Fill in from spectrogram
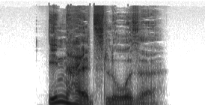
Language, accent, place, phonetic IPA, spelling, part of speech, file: German, Germany, Berlin, [ˈɪnhalt͡sˌloːzə], inhaltslose, adjective, De-inhaltslose.ogg
- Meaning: inflection of inhaltslos: 1. strong/mixed nominative/accusative feminine singular 2. strong nominative/accusative plural 3. weak nominative all-gender singular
